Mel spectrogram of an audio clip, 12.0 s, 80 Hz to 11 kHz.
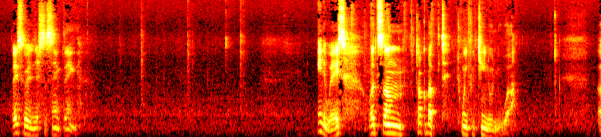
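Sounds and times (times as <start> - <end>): faint irregular clicks: 1.7 - 5.0, 11.0 - 11.3.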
